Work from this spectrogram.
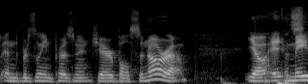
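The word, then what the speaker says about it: Bolsonaro: because now I know how to say the word Bolsinaro. Sorry. I've read it many times. I'm like, "Oh, he's fascist." Bonero. Bonero. There we go. Balls so narrow.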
